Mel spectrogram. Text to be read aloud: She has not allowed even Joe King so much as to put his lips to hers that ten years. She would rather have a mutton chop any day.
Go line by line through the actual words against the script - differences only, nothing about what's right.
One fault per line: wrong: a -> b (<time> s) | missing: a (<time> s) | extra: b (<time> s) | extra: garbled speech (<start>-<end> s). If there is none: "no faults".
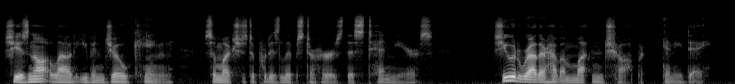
wrong: that -> this (3.4 s)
